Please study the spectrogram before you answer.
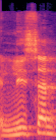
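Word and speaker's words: listen: complete पूरा करना लिसन यहां पर भी लिन नहीं पढ़ेंगे लिसन पढ़ेंगे लिसन यानी होता है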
